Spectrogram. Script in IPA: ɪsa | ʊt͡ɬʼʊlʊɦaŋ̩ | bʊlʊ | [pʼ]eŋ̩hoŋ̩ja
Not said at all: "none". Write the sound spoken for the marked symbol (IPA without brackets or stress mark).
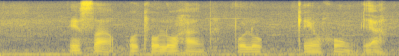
kʼ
